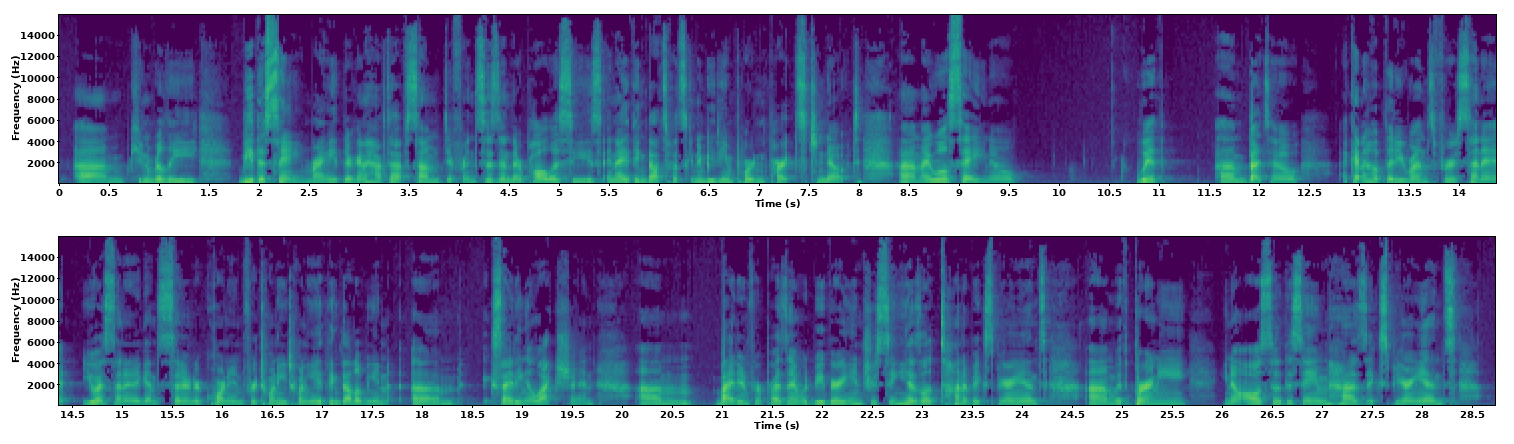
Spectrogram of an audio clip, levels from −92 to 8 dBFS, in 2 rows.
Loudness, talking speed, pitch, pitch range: -23 LUFS, 180 wpm, 185 Hz, 175-200 Hz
